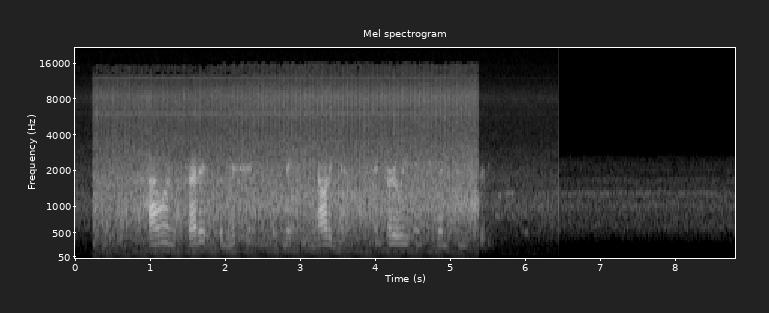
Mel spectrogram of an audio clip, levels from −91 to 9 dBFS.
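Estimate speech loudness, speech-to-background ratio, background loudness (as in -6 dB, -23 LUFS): -26.5 LUFS, 4.5 dB, -31.0 LUFS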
